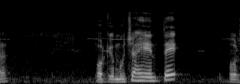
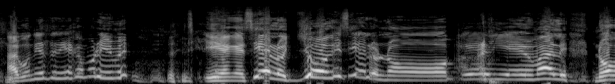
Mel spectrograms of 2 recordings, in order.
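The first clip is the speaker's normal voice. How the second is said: put-on high, loud giddy drunk voice; squeaky tipsy man thrilled to be in heaven; excited drunk; 8 semitones higher, 4 dB louder than usual. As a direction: gush like a happy drunk. Drunk excited about being in heaven.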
